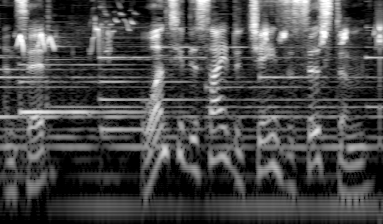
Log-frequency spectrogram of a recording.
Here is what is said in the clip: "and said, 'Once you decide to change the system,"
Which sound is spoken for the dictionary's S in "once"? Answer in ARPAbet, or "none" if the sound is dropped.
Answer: S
